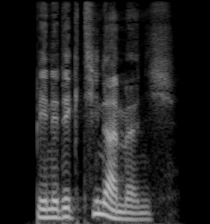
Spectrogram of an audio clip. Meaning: Benedictine monk
- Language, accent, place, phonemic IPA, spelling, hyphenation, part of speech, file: German, Germany, Berlin, /benədɪkˈtiːnɐˌmœnç/, Benediktinermönch, Be‧ne‧dik‧ti‧ner‧mönch, noun, De-Benediktinermönch.ogg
